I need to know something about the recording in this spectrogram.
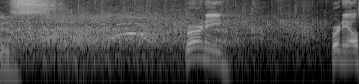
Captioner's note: applause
